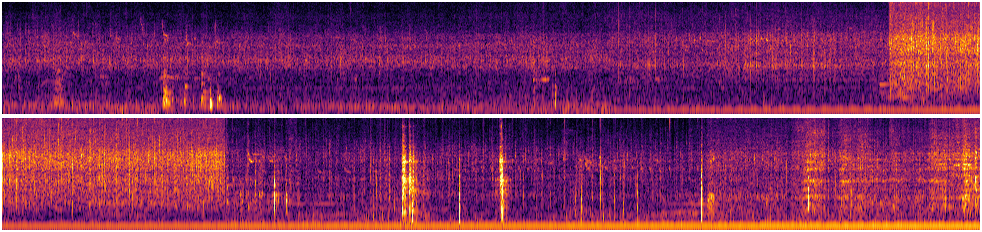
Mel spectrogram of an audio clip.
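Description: Steak and vegetables sizzling in small camp pans over a wood fire, a loud steady hiss for about five seconds midway. Later come a series of sharp clicks as metal tongs and the pan knock against a plate while the steak is served.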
